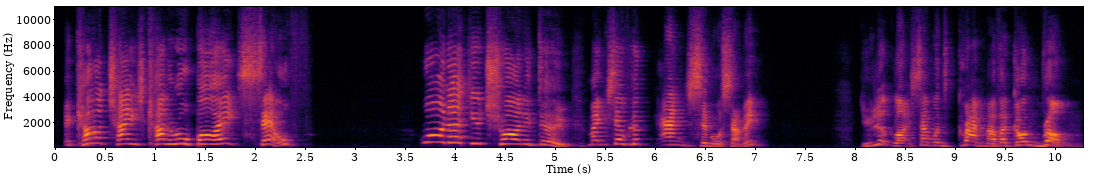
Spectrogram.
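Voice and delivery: very high, shrill, loud shrieking. Reading a story aloud, the mother turns on the father: shrieking. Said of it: "[name]'s hair was dyed a brilliant platinum blonde, / the mother was shrieking, / the mother was shrieking, / shrieked the mother".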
